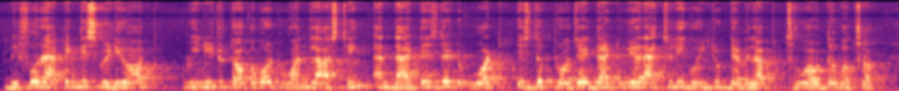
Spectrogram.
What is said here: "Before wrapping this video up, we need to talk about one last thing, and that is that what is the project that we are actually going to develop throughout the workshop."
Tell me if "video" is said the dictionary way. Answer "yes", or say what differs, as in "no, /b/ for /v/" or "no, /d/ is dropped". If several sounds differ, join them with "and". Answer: yes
